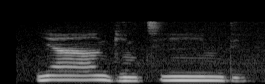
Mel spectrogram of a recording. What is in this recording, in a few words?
"yaangintĩimdi", Moore; horizon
